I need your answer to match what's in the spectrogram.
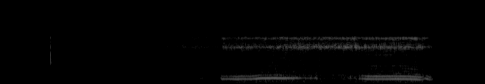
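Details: Adult man snoring: one long, buzzing snore with a steady fluttering tone during the in-breath, against quiet room noise.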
